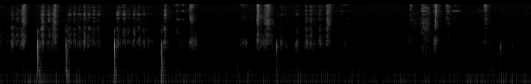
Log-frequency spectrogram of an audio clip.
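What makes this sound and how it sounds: A pencil held by the fingertips makes small scratching strokes across a sheet of drawing paper. Soft, papery scratches come in irregular bursts with bright hiss, broken by a few sharp little ticks as the tip catches the surface, all at a quiet, close level.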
